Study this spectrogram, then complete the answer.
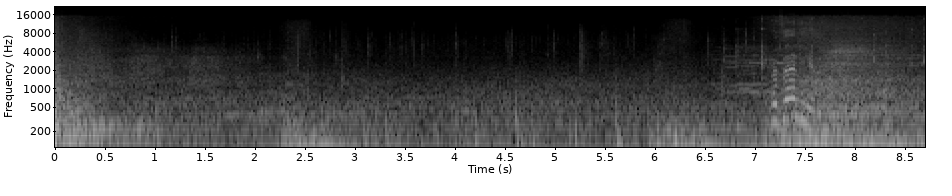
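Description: Incendio fire spell cast in the Hogwarts Legacy video game: a burst of crackling, whooshing flame near the end, over a busy bed of game sounds and low rumbling.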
